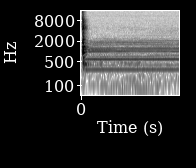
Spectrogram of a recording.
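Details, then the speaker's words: Kiln elements drawing current at start of O1 steel stress-relieving cycle, ramping to temperature: a click, then steady even electrical hum with faint buzz, no crackle or arcing; healthy elements. "And there's a temperature at the moment, so it'll ramp on up to the stress relieving temperature."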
